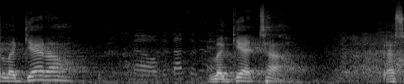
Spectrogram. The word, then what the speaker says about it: Leggero: Leggero.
